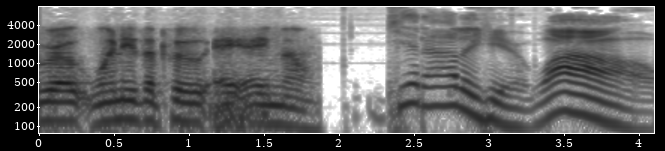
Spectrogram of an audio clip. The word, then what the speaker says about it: Milne: Well, in New Orleans, Milne Boys' home was not too far from where I live, but they pronounce it Milne in New Orleans, and as well as there's a Milne Boulevard in Lakeview.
